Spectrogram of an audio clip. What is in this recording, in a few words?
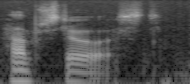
sit down, Cheyenne language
